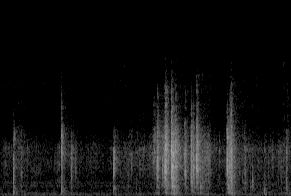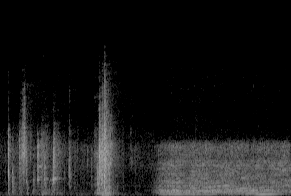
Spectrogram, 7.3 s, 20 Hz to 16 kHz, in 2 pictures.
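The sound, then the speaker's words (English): Clicks and handling noises lead to a solid car door slam outside the Northern Hotel, then the car, carrying five men, starts up and pulls away, its loud motor hum rising steadily. No one speaks. “And then a car drove up. 2 men in the front seat, 3 in the back.”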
